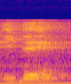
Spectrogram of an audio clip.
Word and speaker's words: idée: Voilà, c'est très bien, mais il faut marquer un peu plus la prononciation « et ». Alors, idée. Alors, c'est comme si tu fais un faux sourire. Et, d'accord? Alors, les lèvres doivent être très tendues en arrière.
